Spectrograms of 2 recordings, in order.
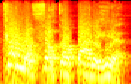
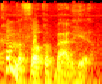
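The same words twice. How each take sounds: First: Higher, louder order to get her out; intimidating command. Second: Said in the usual way. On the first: Retold or imitated. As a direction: bark it to scare her out the door. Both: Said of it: "I had to intimidate her".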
